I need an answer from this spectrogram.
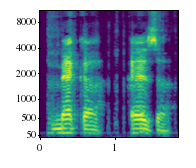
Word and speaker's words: Mecca Eza: page, the footnote says, you pronounce her name as Mekh hyphen Ez, and then another hyphen AH. So you really would say Mecca Eza.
